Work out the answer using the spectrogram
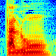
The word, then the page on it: taluñ: apatani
